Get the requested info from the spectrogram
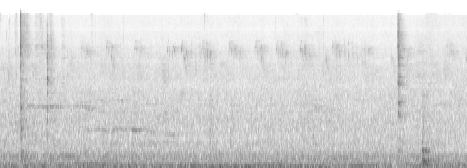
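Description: A metal ladle clinks against a stainless steel soup pot a few times, sharply about half a second in, again a second in, and near the end. Small birds chirp repeatedly in the background over a steady low rumble.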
